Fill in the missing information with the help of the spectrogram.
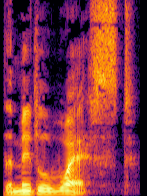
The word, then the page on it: middle west: British English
